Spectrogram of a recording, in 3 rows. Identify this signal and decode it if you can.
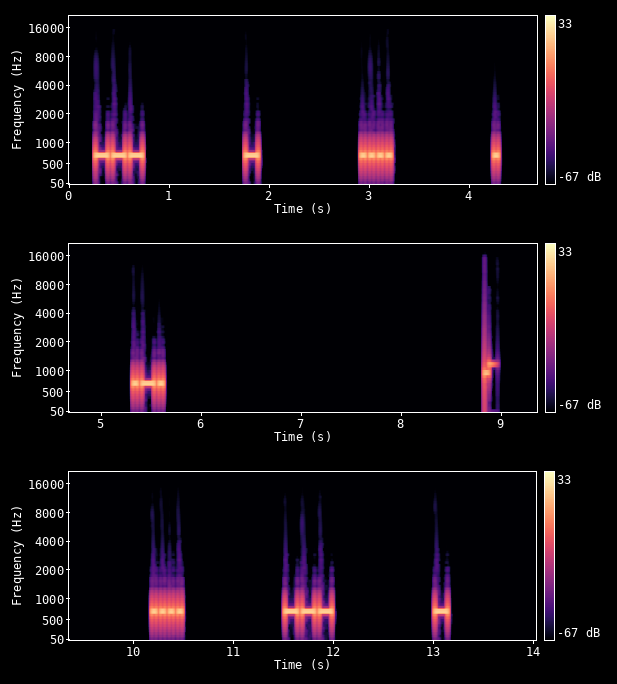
Morse code, heard as a keyed tone, about 27 wpm, spaced as for 8 wpm, 700 Hz. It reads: OTHER HOT
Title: 8x Character Spacing - Top 100 Words - 28wpm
